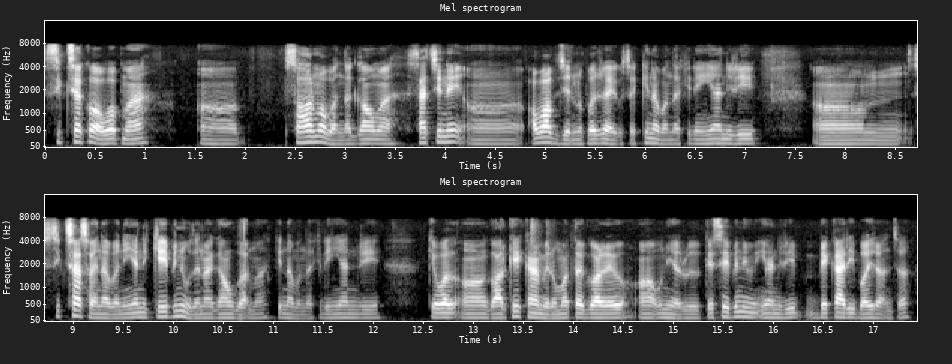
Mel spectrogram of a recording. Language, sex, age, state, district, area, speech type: Nepali, male, 30-45, West Bengal, Jalpaiguri, rural, spontaneous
